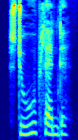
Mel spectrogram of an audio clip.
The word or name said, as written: stueplante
